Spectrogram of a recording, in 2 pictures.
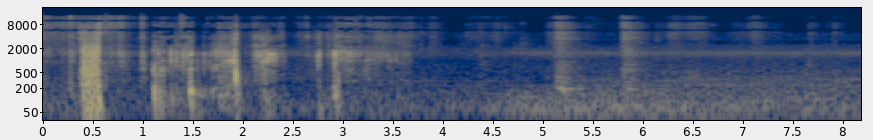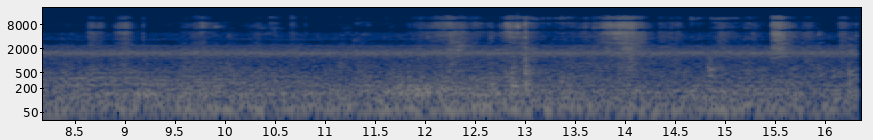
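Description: Loud knocks and clatter from the phone being handled and set in place during the first four seconds, then a steady low background hum with a faint steady whine and a few light clicks.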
